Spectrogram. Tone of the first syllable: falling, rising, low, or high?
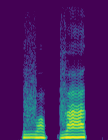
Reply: low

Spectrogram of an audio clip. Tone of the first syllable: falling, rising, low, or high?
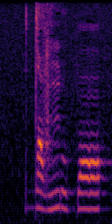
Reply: falling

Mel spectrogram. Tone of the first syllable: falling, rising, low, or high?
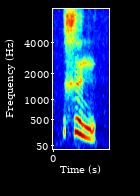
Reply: falling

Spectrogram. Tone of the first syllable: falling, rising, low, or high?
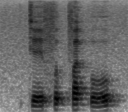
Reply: rising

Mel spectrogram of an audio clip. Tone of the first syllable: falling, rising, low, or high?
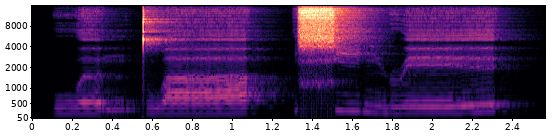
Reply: low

